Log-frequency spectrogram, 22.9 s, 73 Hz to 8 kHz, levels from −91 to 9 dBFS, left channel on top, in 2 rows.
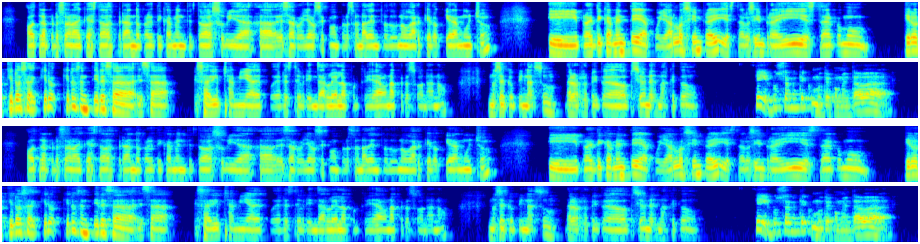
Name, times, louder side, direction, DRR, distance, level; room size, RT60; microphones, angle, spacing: voice 1, 0.1-6.6 6.8-10.8 11.3-13.5 13.9-20.1, left 5 dB, 75° left, 0.6 m, -30 dB
voice 2, 20.9-22.6, equal, 25° left, 3.0 m, -33 dB
16.0 x 6.5 x 2.6 m
head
